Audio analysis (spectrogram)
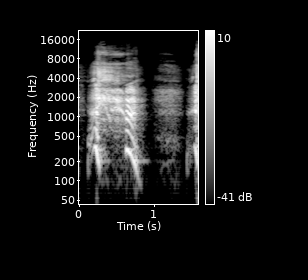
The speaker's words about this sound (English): There you go. I don't have a cough button on this setup here. So I apologize. But my coughing will be confirmation to you people of my dedication to doing this.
